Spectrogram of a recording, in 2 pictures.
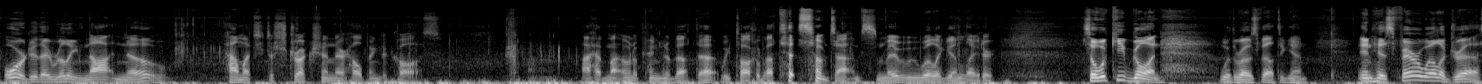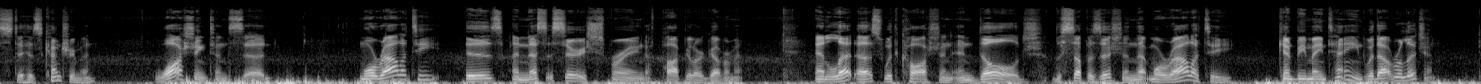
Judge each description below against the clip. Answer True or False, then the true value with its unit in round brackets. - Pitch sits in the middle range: False (95 Hz)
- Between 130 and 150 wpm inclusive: True (140 wpm)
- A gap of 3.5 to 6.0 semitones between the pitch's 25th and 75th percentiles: True (4.9 semitones)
